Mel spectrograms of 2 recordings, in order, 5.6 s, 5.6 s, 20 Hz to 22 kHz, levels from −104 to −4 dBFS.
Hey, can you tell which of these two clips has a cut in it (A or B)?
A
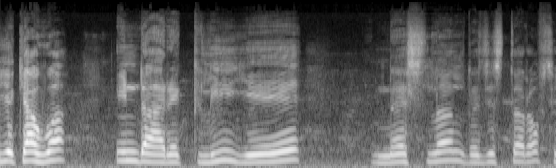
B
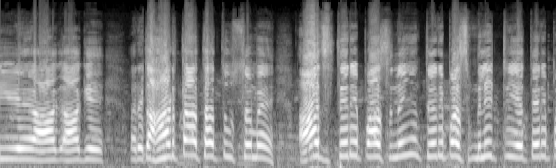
B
